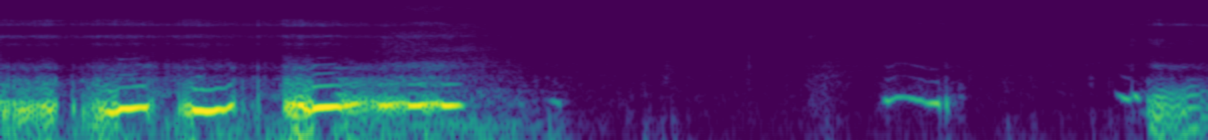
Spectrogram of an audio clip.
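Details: Wheezing from bronchial spasm during a very severe nocturnal asthma attack without coughing; bronchi later slowly reopen with rescue medication.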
